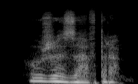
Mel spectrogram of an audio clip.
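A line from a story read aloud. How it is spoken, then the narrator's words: Sigh. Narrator (Russian): вздохнула Наталья Викторовна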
